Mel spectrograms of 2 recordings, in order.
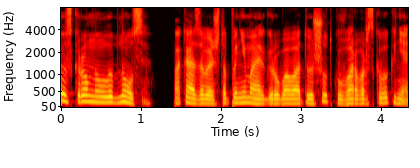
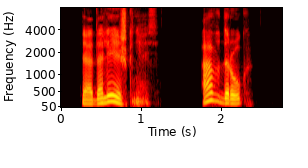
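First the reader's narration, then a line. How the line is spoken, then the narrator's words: Sad, smiling. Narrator (Russian): Гамаил печально улыбнулся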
